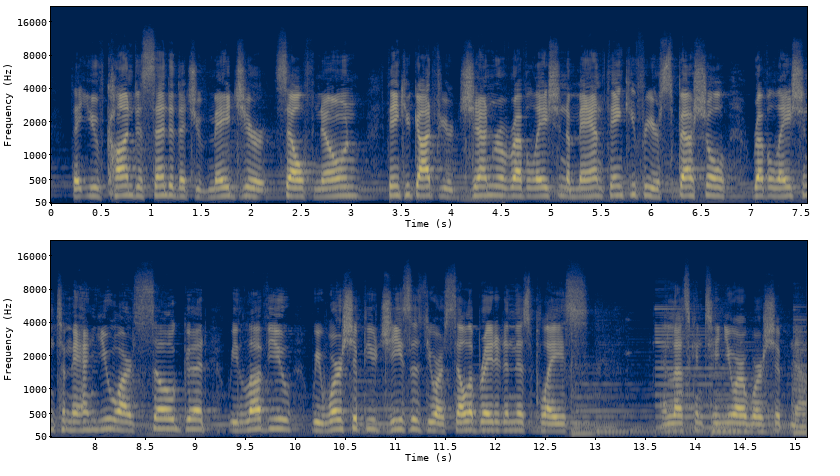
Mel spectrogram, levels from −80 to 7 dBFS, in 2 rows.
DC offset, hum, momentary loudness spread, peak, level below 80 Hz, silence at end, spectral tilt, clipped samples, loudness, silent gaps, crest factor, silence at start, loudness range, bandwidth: under 0.1%; none; 8 LU; -2 dBFS; -72 dBFS; 0 s; -4.5 dB/octave; under 0.1%; -21 LUFS; none; 20 dB; 0.25 s; 2 LU; 12.5 kHz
